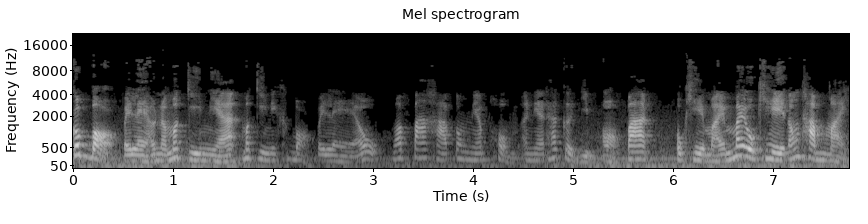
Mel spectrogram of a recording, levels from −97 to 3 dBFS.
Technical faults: zipper noise

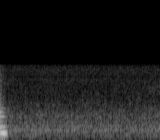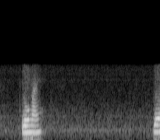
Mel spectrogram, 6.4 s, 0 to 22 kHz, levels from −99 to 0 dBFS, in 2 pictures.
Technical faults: tandem speech coding

